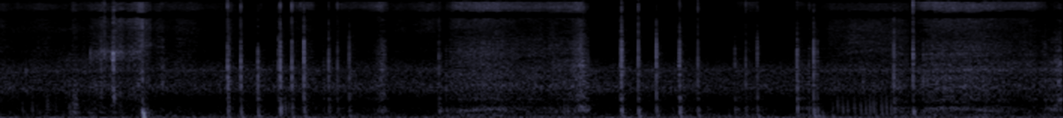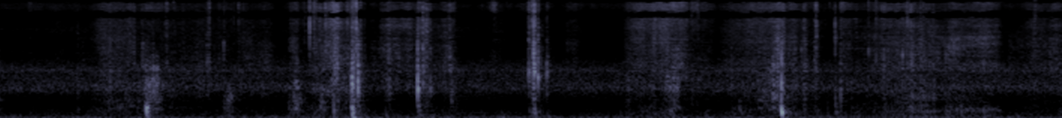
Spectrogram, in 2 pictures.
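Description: A green cloth hardcover book lies flat on carpet while fingertips and long red nails tap and scratch its cover, then scratch along its edge. Soft, dry, irregular taps and scratchy rustles sit over a low steady hiss, with a few sharper clicks standing out.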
